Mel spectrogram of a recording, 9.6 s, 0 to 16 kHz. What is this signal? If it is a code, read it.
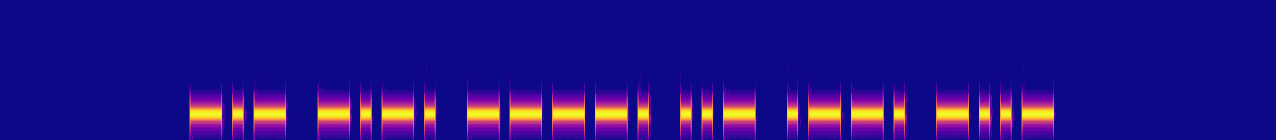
Morse code, heard as a keyed tone, about 15 wpm, 700 Hz. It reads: KC9UPX
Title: USA Call Signs - 6 Characters - Repeated 2x - 15wpm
